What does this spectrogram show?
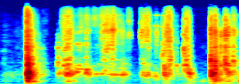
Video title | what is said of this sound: Atelier Culinaire avec Arnaud - Pizza ! | On a un bord qui est bien croustillant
